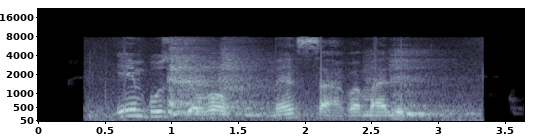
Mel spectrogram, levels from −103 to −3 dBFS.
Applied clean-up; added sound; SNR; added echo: none; Cough; 4 dB; none.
